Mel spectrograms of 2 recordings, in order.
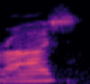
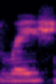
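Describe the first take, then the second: First: The name ends without an 'sh' sound. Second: The name ends with an 'sh' sound. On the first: The speaker calls it wrong. "not Raj" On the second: The speaker calls it right. "that is the correct pronunciation. It's Raish"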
